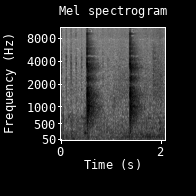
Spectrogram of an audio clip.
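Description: Metronome clicking at a steady slow tempo: two sharp clicks a little under a second apart, the first about half a second in.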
